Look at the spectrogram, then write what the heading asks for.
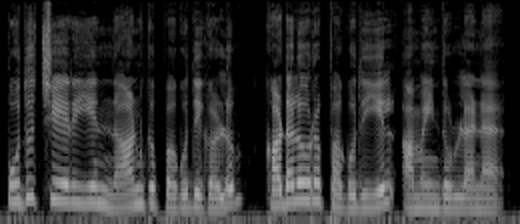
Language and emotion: Tamil, neutral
